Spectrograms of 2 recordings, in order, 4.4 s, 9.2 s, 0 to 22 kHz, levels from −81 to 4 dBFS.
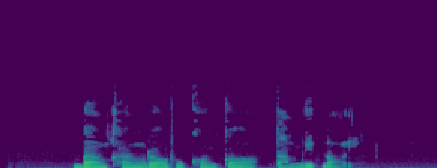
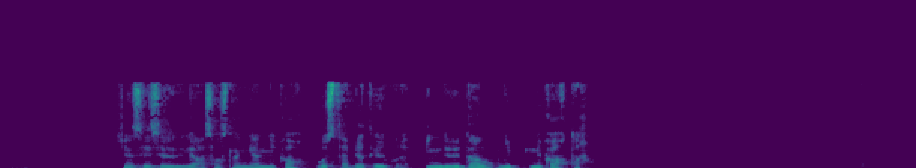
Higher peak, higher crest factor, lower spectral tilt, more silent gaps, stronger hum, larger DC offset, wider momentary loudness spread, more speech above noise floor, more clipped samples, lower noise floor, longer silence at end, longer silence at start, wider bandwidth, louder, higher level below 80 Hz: first, -10 dBFS vs -16 dBFS; second, 20 dB vs 30 dB; first, -6 dB/octave vs -4 dB/octave; neither; first, 50 Hz at -60 dBFS vs none; neither; second, 9 LU vs 18 LU; second, 34 dB vs 47 dB; neither; second, -63 dBFS vs -88 dBFS; second, 0.85 s vs 3.3 s; second, 0.75 s vs 1.2 s; second, 9.2 kHz vs 11.5 kHz; first, -30 LUFS vs -40 LUFS; about the same, -80 dBFS vs -78 dBFS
